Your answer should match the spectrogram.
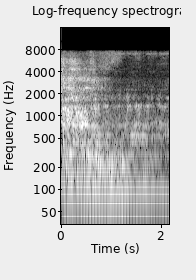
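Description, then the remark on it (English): A loud, deep, rumbling roar like a big cat's, sustained for about two seconds with a rough growling texture, filling the whole clip with no one speaking. “At that point, it sounded like a damn tiger or something.”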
